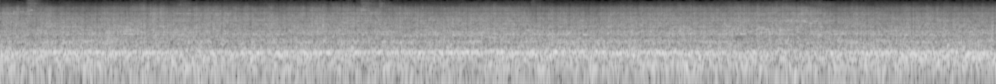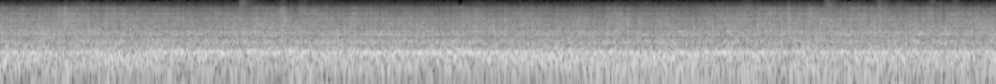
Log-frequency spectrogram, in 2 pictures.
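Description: CSX freight train's hopper cars rolling past close by: a loud, steady noise of steel wheels running on the rails, unchanging as car after car goes by.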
